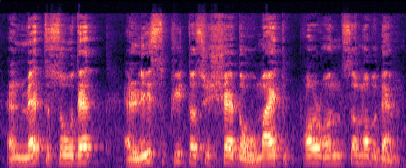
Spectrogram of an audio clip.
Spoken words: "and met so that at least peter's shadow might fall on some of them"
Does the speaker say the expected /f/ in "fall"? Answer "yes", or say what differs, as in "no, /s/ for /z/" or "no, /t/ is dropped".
no, /p/ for /f/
